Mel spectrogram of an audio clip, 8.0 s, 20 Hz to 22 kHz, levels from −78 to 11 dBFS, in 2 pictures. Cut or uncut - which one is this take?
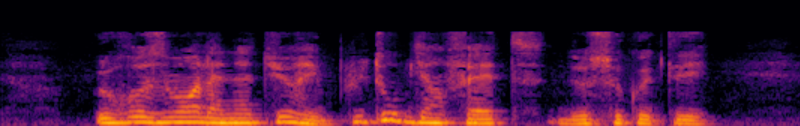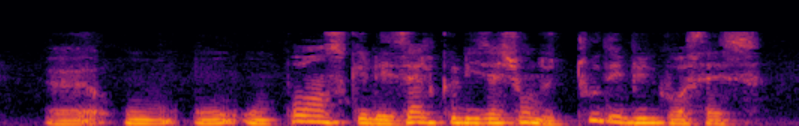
uncut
